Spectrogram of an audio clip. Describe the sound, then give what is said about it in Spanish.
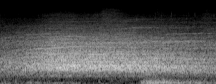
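A live audience in Mexico City cheers and shouts together in a sustained, dense roar that swells and holds for a couple of seconds, with no single voice standing out. “A ver, es que no os oigo, ¡vamos!”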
